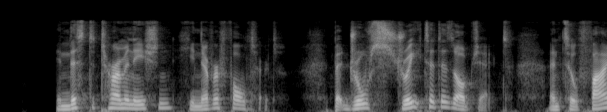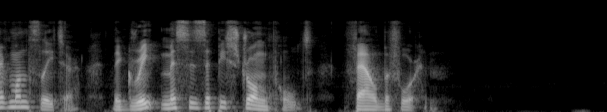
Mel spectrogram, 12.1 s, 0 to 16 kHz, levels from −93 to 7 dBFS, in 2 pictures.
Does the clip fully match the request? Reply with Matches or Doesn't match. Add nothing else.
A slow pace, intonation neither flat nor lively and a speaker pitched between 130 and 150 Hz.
Doesn't match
